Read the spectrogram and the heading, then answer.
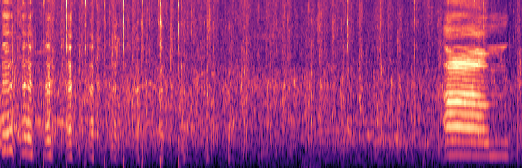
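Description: Steady applause from a small group for a behind-the-scenes team member, dense clapping that holds for about five seconds, with a loud, high, whistle-like cheer breaking out near the end.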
